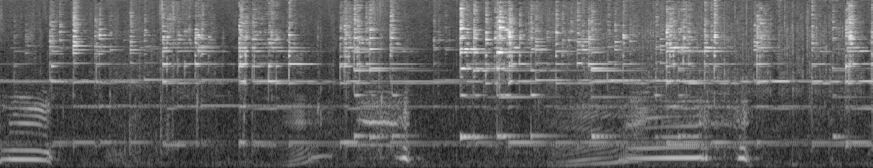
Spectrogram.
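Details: Cattle lowing amid steady clanking cowbells: several deep, drawn-out moos with rich harmonics, some rising then falling, spaced a second or two apart, over a constant metallic bell ring.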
